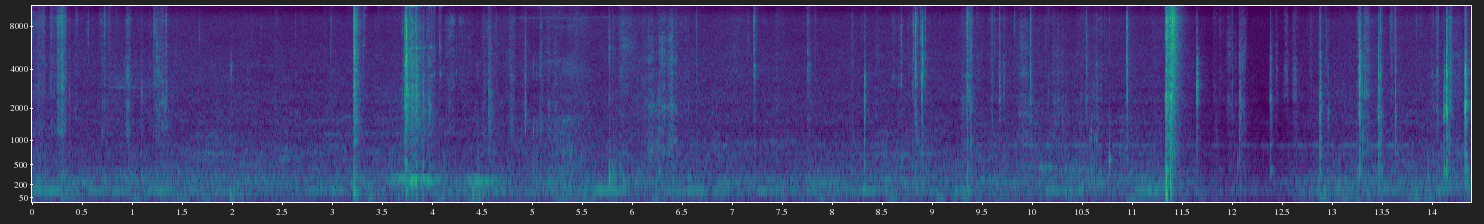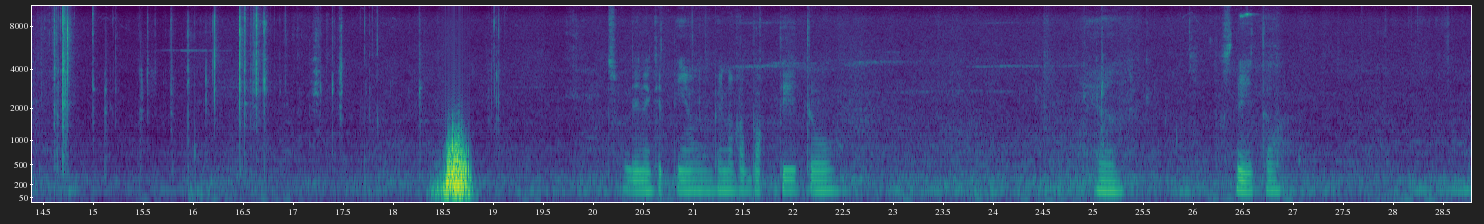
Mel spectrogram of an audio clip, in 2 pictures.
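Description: Small plastic parts click and tap as hands handle them.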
